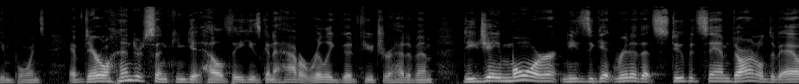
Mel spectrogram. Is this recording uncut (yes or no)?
yes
